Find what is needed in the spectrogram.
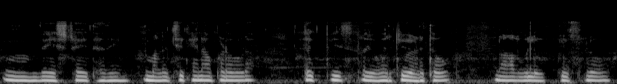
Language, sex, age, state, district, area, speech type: Telugu, female, 18-30, Telangana, Hyderabad, urban, spontaneous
